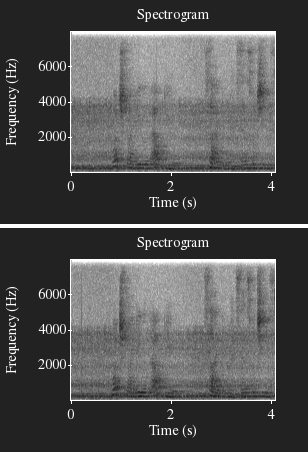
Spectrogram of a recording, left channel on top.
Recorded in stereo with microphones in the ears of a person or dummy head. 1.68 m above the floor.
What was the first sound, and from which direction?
A woman speaking, 50° right (ahead or behind).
